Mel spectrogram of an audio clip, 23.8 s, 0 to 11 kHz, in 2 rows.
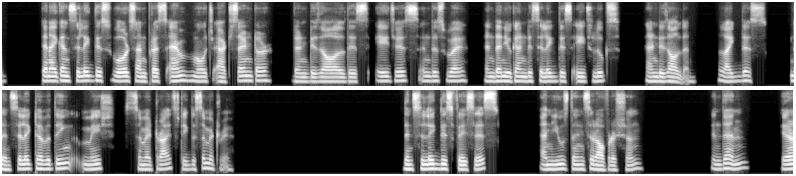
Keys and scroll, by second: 0.2 1, 1.6 m, 3.5 m, 4.0 2, 6.2 ctrl+x, 6.7 Tab, 7.1 2, 10.2 ctrl+x, 11.3 ctrl+x, 11.7 Tab, 12.0 a, 14.9 Tab, 16.2 2, 17.1 3, 19.7 i, 22.4 alt+z.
